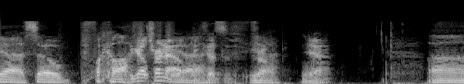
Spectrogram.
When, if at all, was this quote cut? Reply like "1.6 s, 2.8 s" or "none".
1.5 s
